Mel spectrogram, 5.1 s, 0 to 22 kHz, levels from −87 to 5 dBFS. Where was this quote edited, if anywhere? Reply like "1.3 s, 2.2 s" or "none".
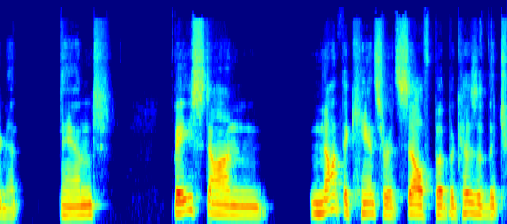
1.6 s

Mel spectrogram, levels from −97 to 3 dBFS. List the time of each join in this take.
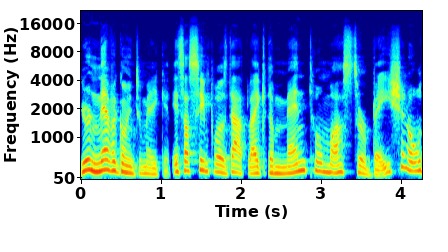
1.0 s, 2.3 s

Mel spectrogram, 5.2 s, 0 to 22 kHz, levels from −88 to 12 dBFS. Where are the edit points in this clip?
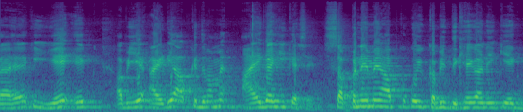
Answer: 1.0 s, 3.2 s

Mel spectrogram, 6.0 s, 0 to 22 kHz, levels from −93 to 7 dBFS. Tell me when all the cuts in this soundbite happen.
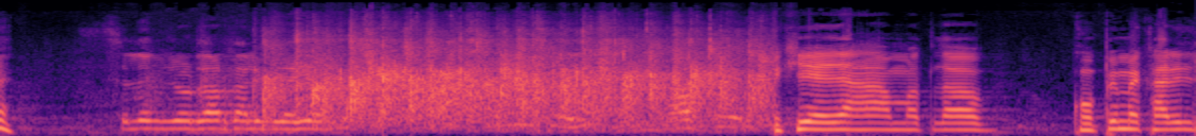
3.9 s

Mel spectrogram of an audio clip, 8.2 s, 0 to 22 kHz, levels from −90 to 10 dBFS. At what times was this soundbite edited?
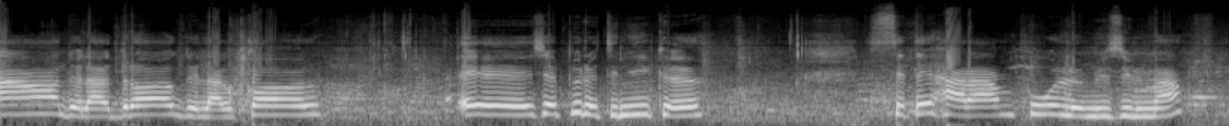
none

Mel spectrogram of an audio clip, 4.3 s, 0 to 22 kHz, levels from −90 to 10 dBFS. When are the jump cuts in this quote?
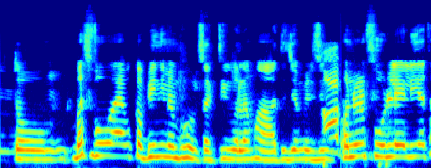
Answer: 3.4 s

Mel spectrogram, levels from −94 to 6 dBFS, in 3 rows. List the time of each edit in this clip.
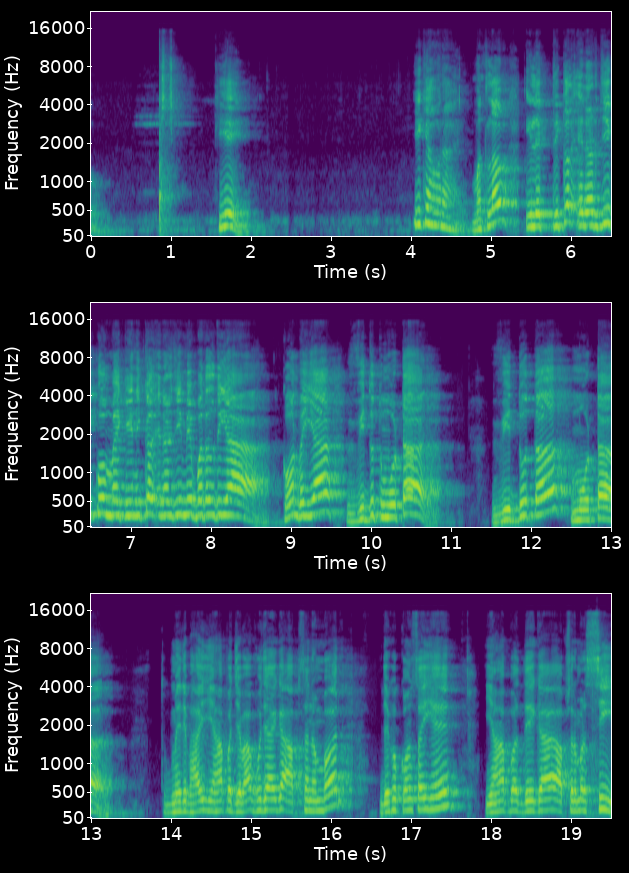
none

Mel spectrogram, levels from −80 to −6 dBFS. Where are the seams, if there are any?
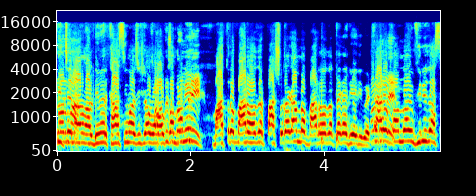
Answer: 4.8 s

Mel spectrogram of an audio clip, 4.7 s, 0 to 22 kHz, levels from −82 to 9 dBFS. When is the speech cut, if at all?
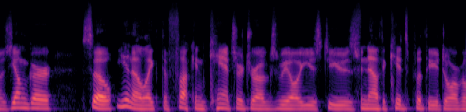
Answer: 1.2 s, 3.6 s

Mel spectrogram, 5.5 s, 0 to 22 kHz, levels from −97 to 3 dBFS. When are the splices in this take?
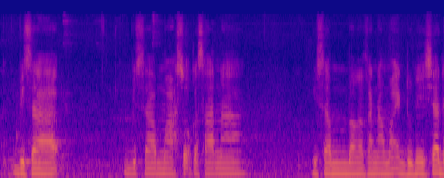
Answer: none

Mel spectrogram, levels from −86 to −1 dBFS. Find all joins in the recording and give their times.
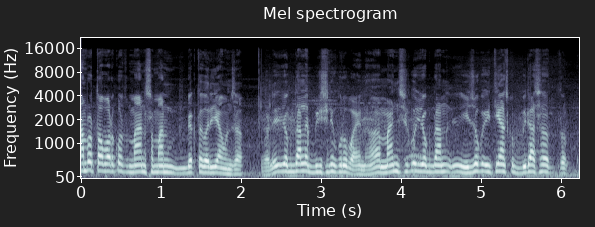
2.2 s

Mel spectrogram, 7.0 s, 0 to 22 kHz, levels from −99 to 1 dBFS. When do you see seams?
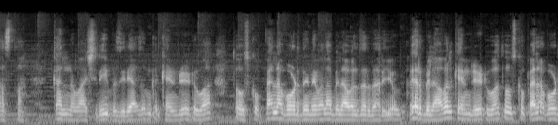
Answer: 5.1 s

